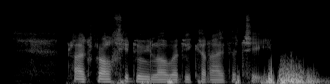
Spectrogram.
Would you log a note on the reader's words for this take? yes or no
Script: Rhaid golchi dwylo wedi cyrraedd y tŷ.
no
